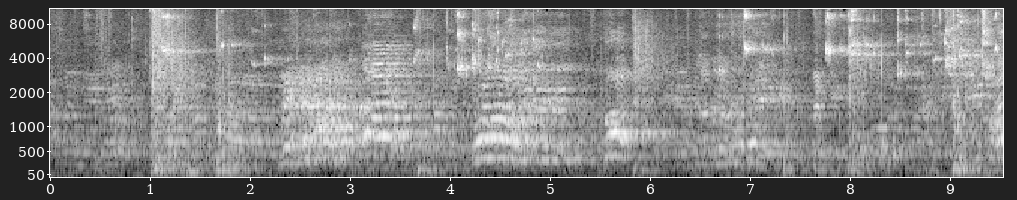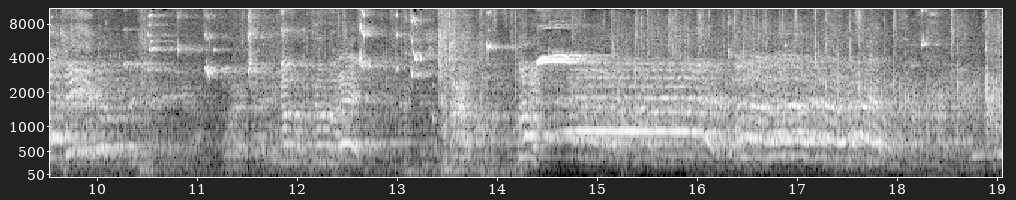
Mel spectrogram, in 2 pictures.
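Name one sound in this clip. Young men shout and call out loudly in a large echoing hall.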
